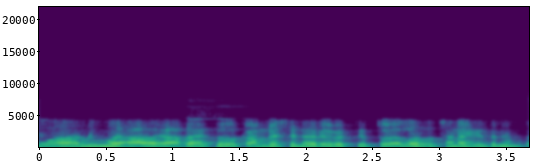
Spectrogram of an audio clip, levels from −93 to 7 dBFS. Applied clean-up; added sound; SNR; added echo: neural mask model DeepFilterNet 3.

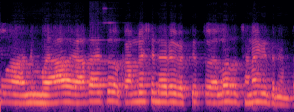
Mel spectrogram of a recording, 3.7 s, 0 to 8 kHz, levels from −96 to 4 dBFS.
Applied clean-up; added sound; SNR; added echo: neural separator model SepFormer DNS4.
